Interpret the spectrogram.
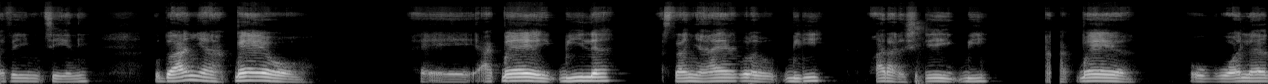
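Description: From 7.35 to 8.04 s there's a patch of repeated stalls, a stutter. Packets were reaching the receiver late, so its jitter buffer kept draining. Four times in that stretch it had nothing to play and held the last sound going instead, about 90 ms of stretched audio in total, with the longest hold around 40 ms. Nothing actually drops out, but the sound hitches and drags over that bit.

Right after that come two short stalls from late packets, at 8.48 to 8.56 s and 9.16 to 9.27 s. Each time a single packet wasn't there when it was due, so the receiver stretched what it had, about 60 ms the first time and 90 ms the second, then carried on from the same spot. You hear a sound held a touch too long, with a faint buzz or dip, and the whole stream sits that much later afterward.

At 10.50 to 10.62 s there's a call audio freeze. For roughly 100 ms the last sound is carried on as a fading buzz or hiss without going fully silent, and then the audio resumes from where it stopped, so a gap has been inserted and nothing's lost. 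The likely cause is packets held up in transit long enough to empty the buffer.

Finally, from 11.57 to 12.63 s, there's a jitter buffer slow-down. The buffer was running low or had just raised its target delay and wanted more reserve, so it padded the audio by repeating single pitch periods and slivers of pause, adding about 104 ms. Playback runs at about 91% speed with the pitch unchanged, so sounds come out drawn out.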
